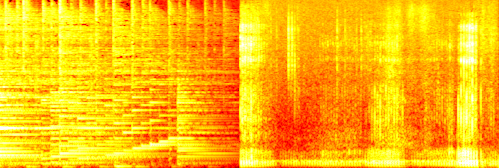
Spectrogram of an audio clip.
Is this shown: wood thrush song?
no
